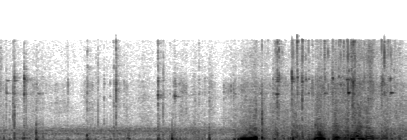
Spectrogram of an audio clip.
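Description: A fabric backpack and clothes being handled and stuffed: light rustling and clicks, then a louder stretch of rustling and knocking from about halfway through.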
